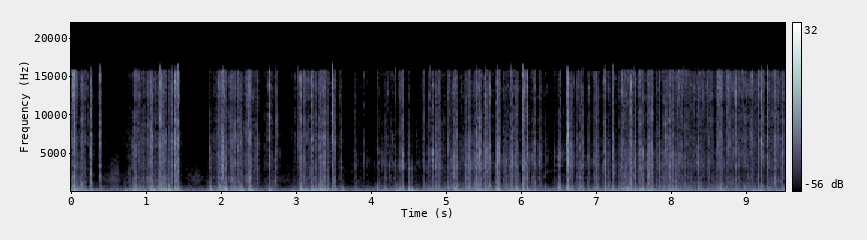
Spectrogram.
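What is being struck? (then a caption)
Woven wicker basket. A woven basket is tapped and scratched close to the microphone. It gives a steady run of quick, dry clicks and scratchy rustling with a heavy low-frequency thump beneath and very little ring after each tap.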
